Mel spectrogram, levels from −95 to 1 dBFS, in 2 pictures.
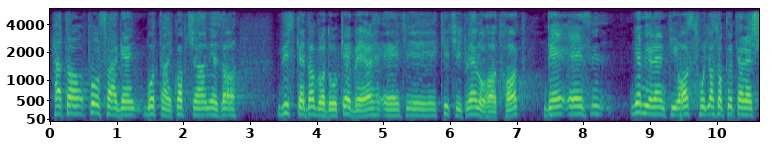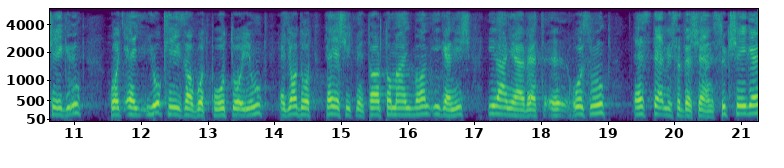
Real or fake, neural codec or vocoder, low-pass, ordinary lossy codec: fake; vocoder, 44.1 kHz, 128 mel bands, Pupu-Vocoder; 5.4 kHz; none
